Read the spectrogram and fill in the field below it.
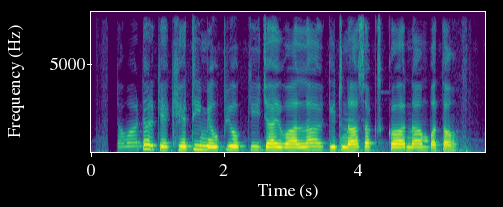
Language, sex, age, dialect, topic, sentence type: Maithili, male, 18-24, Southern/Standard, agriculture, question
